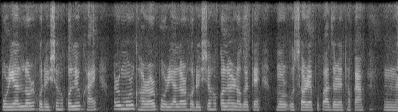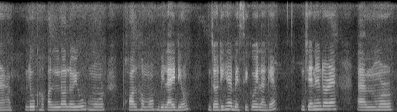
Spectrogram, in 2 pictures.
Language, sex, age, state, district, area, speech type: Assamese, female, 18-30, Assam, Lakhimpur, rural, spontaneous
